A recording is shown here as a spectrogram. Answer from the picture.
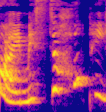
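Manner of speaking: high, loud surprised exclaim; delighted cry. A narrator's reading. Missus Silver answering the proposal, high and loud. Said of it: "she cried".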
